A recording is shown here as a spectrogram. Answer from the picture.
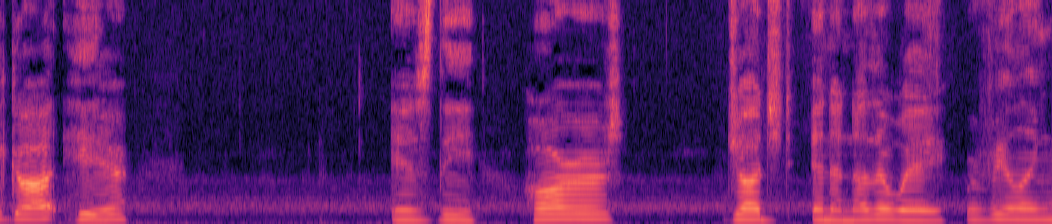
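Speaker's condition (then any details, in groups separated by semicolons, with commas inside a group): No condition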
